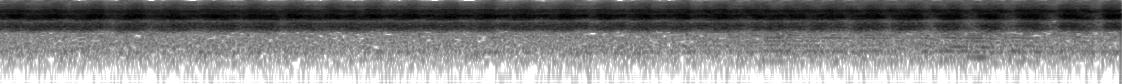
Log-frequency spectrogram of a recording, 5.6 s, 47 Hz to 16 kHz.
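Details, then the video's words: Shrill, sizzling cicada buzz holding steady, pulsing lightly at a quick, even pace, a dense insect chorus with no background noise. "Scintillating Cicadas 1 hour White Noise"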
